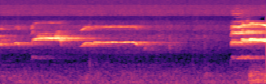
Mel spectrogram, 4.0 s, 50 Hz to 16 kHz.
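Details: Falcon chicks, two nestlings 24 to 25 days old, filmed by a nest camera as their father brings prey for a second morning meal; drawn-out whining harmonic calls, one long thin note, then a louder wail near the end.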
